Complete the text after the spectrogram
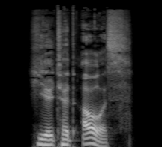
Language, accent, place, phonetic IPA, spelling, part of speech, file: German, Germany, Berlin, [ˌhiːltət ˈaʊ̯s], hieltet aus, verb, De-hieltet aus.ogg
- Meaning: inflection of aushalten: 1. second-person plural preterite 2. second-person plural subjunctive II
